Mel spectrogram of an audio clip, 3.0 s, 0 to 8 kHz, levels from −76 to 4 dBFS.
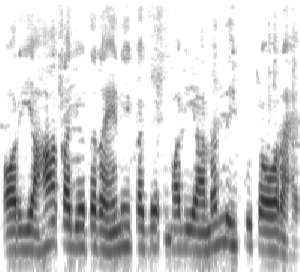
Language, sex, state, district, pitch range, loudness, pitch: Hindi, male, Uttar Pradesh, Hamirpur, 160-190 Hz, -18 LUFS, 170 Hz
